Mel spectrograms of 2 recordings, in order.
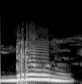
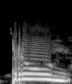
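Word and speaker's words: brun: ஸோ ப்ரௌன் வந்து ப்ரூன் ப்ரூன் அப்படி சொல்லணும்.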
